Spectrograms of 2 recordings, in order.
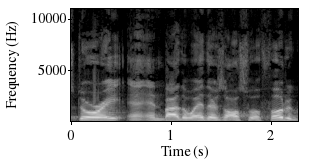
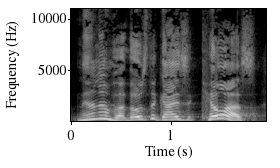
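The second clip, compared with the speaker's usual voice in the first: higher, heated voice of a resentful Jonah; indignant Jonah; 4 semitones higher than usual. Retold or imitated. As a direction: protest like a man who won't go. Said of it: "And he goes".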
